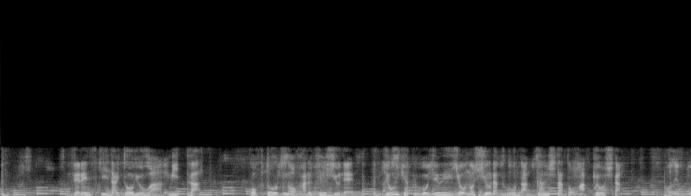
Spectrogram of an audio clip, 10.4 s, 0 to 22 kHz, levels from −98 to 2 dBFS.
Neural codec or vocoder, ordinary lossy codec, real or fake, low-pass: autoencoder, 48 kHz, 32 numbers a frame, DAC-VAE, trained on Japanese speech; none; fake; 5.4 kHz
